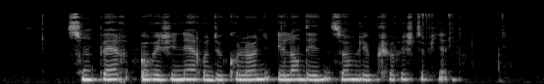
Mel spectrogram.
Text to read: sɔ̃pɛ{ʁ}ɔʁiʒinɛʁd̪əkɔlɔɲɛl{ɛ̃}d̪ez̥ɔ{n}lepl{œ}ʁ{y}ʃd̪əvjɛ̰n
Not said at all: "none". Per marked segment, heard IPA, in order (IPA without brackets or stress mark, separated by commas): ʁ, ɛ̃, m, y, i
